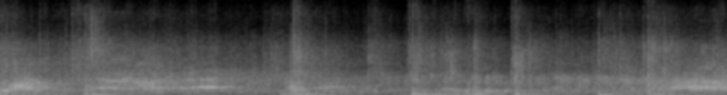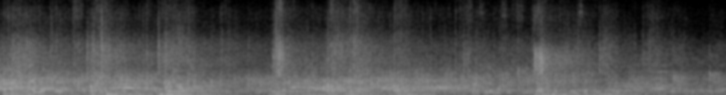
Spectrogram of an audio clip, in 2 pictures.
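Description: Kendo fighters shout loudly in a large echoing hall.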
